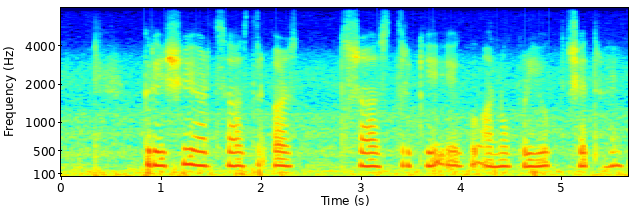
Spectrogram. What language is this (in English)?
Magahi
